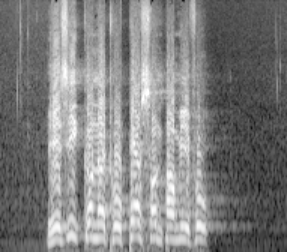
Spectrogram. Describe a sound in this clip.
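A man speaks with animation through a microphone in an echoing hall.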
